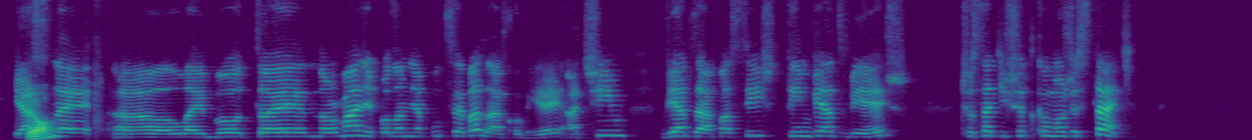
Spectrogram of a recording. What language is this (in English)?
Czech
